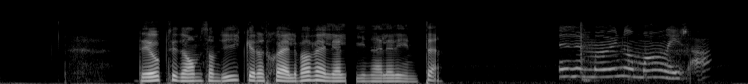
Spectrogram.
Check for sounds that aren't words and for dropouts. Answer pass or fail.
fail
